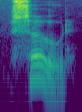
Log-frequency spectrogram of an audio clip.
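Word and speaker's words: sewed: is soed that's right it's pronounced with the long o so plus the D sound connected together so owed sowed she swed a dress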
